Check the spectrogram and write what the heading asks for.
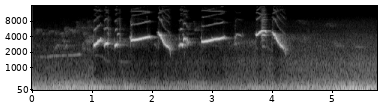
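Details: Kept orange-headed thrush from Singaraja, Bali, delivering a rich, varied whistled song of short looping phrases, some sweeping up, others slurred down, in a rapid run over about three seconds; faint steady background hum.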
